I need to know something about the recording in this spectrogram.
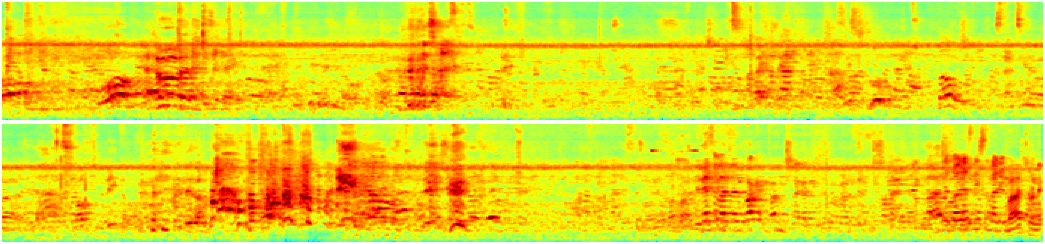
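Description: Men and women chatter nearby in the background.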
